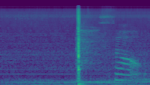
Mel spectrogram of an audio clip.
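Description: A single sharp click about a second in, with a voice starting just before the end.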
